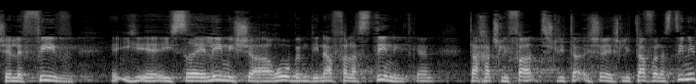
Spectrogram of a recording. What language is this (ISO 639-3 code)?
heb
